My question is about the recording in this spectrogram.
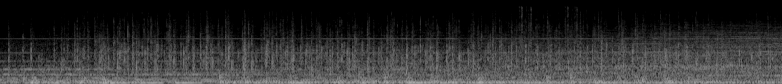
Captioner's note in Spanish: aplausos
